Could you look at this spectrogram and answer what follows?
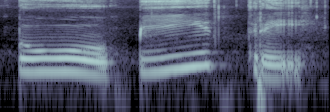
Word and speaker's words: pupitre: deles é o Peter pupitre se fala dessa forma por Peter e que é a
